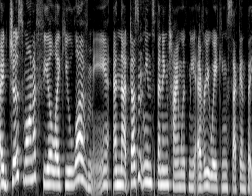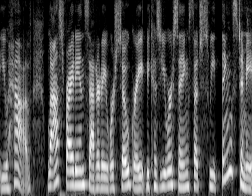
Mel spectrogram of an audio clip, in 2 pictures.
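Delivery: normal talking voice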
